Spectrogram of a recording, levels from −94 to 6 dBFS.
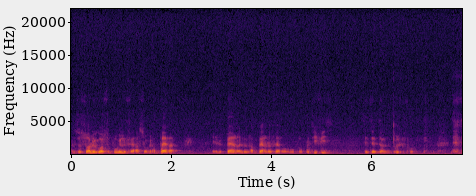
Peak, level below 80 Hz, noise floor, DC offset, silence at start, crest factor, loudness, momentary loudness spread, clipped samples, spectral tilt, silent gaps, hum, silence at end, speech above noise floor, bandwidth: -14 dBFS; -60 dBFS; -55 dBFS; under 0.1%; 0 s; 20 dB; -34 LUFS; 23 LU; under 0.1%; -6.5 dB/octave; none; none; 0 s; 22 dB; over 20 kHz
